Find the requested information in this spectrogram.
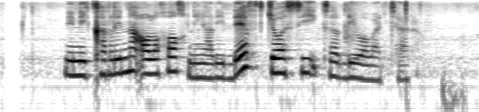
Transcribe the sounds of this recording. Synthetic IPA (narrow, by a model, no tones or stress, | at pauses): ninikʰarlinaʔɔlɔhɔk̚niŋalidɛfd͡ʒɔsikʰɨrdiwawaɲt͡ʃaɾa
